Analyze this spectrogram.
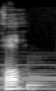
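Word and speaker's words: を: of notation the particle or is O rather than w o w o has a historical basis but the modern pronunciation is O and W O is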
